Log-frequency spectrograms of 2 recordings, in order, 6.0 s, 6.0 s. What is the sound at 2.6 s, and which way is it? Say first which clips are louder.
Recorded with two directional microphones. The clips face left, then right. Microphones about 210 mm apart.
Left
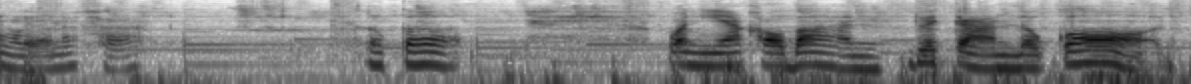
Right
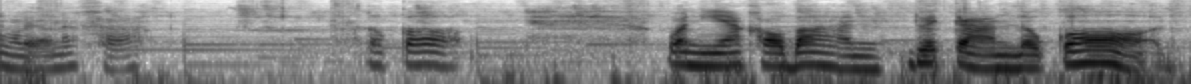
Music: left 2 dB; centre (ahead or behind).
